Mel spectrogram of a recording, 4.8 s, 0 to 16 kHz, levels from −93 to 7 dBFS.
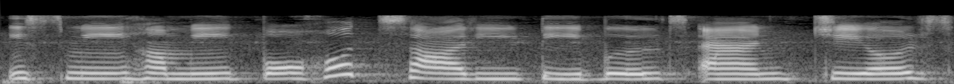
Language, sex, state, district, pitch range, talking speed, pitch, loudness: Hindi, female, Punjab, Fazilka, 230-245 Hz, 100 wpm, 235 Hz, -14 LUFS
